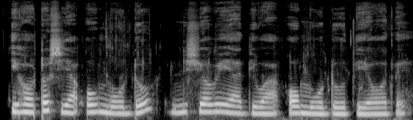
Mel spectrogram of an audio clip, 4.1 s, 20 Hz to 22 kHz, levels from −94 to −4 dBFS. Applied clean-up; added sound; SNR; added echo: neural mask model Resemble Enhance denoiser.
